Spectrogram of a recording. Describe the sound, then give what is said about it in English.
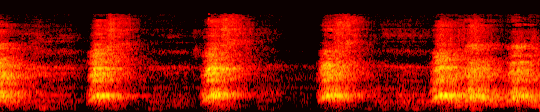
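A dog barks four times in evenly spaced, somewhat muffled barks, the last one a little longer than the rest. “That's the dog. I'm at work. I'll let him finish barking.”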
